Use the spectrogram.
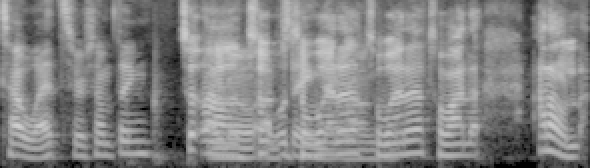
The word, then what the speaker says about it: Taweret: It's like Tawets or something. Taweta. I don't know. Listen. I'm black. I'm not. Taweret. There we go. Something like that. Hey, I'm gonna look up the pronunciation so I can say it better.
